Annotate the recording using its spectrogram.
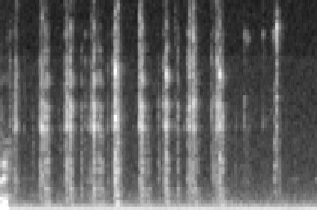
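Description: Light, irregular clicking, about two or three clicks a second, from a spark plug socket and extension being turned by hand to back a long-threaded spark plug out of the cylinder head. A steady low hum runs underneath.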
